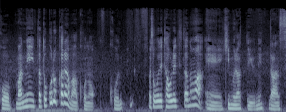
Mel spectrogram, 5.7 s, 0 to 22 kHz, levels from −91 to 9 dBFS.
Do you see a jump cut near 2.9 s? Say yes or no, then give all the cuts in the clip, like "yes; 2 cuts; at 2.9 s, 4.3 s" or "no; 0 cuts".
yes; 1 cut; at 2.9 s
